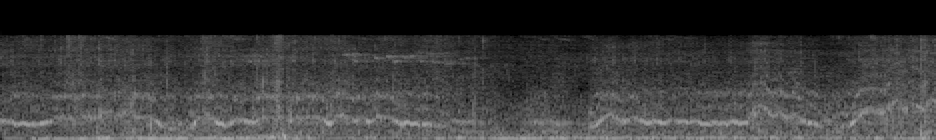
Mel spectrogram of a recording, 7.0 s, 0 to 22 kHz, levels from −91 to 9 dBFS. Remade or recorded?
remade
